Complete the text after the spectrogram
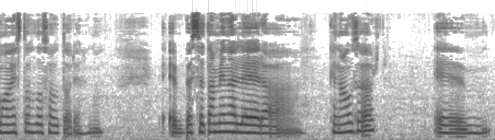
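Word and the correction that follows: Knausgård: Knauser, Así se pronuncia. Knausgord.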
